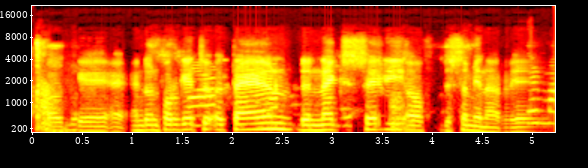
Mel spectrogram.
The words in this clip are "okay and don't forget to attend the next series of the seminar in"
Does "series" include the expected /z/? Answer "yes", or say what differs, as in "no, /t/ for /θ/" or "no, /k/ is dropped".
no, /z/ is dropped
